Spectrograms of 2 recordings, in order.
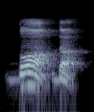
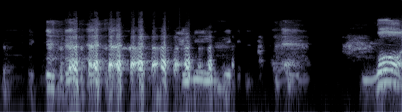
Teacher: Nah, Jami'ul Qurra, para ulama-ulama qiraat akhirnya menetapkan huruf dad itu yang makhrajnya dari hafatil lisan, dari pinggir lidah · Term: makhraj dad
